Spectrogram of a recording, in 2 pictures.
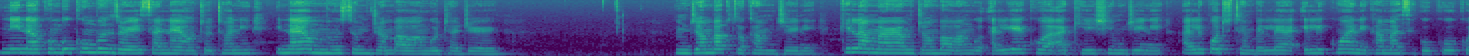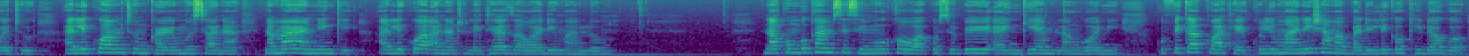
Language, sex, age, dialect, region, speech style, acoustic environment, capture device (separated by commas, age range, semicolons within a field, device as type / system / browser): Swahili, female, 25-34, Kenya - Mombasa, Kenya, happy; relaxed; focused, nature; appliances; silence, desktop / Windows / Chrome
